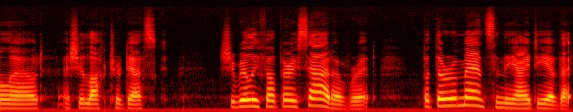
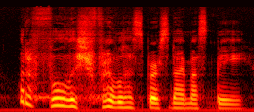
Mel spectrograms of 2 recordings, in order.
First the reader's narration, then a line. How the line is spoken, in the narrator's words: she sighed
